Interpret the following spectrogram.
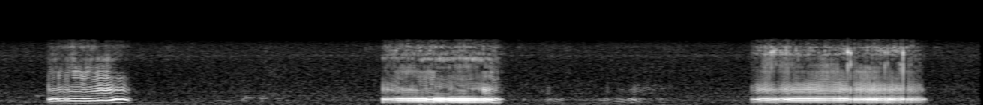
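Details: Snoring English bulldog in a small room: three loud buzzy snores roughly three to four seconds apart, each under two seconds, with faint breathing between them.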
